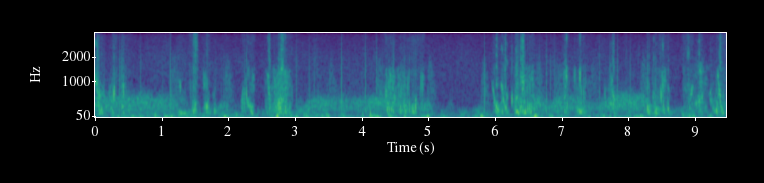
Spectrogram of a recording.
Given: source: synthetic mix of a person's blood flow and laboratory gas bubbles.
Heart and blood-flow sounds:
Doppler ultrasound of blood flow; subclavian vein
0.00-0.15 s: bubbles
0.20-0.33 s: bubbles
0.38-0.54 s: bubbles
1.23-1.55 s: bubbles
1.58-1.83 s: bubbles
2.17-2.40 s: bubbles
2.52-2.96 s: bubbles
4.31-4.95 s: bubbles
5.93-6.62 s: bubbles
6.89-7.13 s: bubbles
7.17-7.46 s: bubbles
7.62-7.83 s: bubbles
8.25-8.65 s: bubbles
8.80-9.47 s: bubbles
From the record:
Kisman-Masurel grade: 332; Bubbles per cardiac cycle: rolling drumbeat, 9 or more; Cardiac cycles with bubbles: 50 to 99%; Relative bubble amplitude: moderate (0.250 to 0.450); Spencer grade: 3 (all of the cardiac periods contain showers or single bubble signals, but not dominating or overriding the cardiac motion signals); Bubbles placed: anywhere in the cardiac cycle

